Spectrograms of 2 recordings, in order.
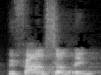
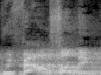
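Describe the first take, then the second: First: Said in the usual way. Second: High, excited call of a find; hammed-up triumphant yell; mock shout of discovery. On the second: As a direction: call it out like agents who found it. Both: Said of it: "screaming, like".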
